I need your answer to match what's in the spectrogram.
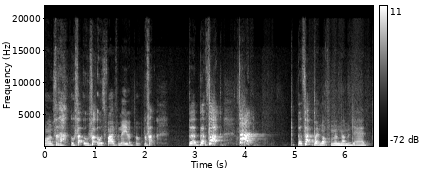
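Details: Vocal tics with coprolalia in Tourette syndrome: 11-year-old girl, severe motor and vocal tics, involuntary swearing; onset with cartwheeling, then noises and stuttering.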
